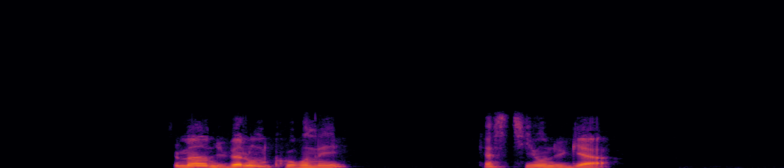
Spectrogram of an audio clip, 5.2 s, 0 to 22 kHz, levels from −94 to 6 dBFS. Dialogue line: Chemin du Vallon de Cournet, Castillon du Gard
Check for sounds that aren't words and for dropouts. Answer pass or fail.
pass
